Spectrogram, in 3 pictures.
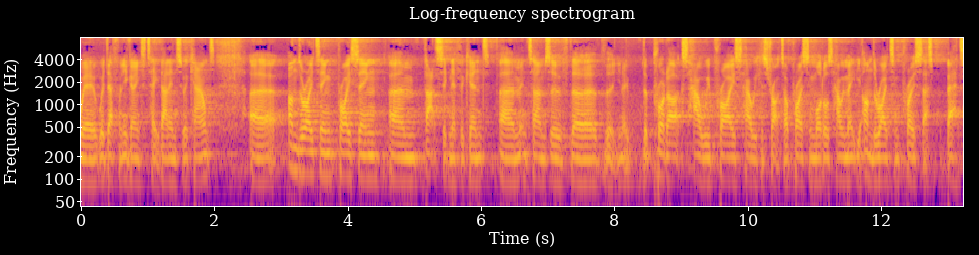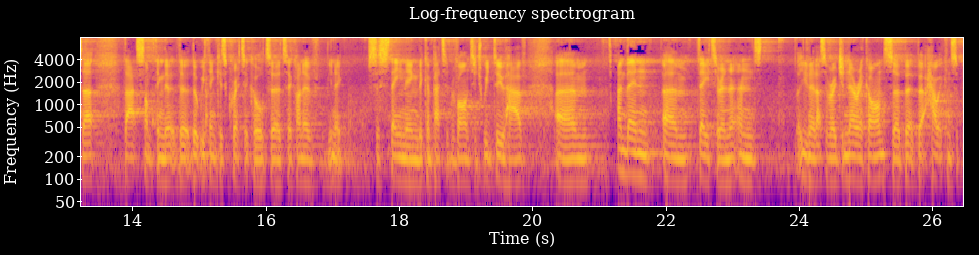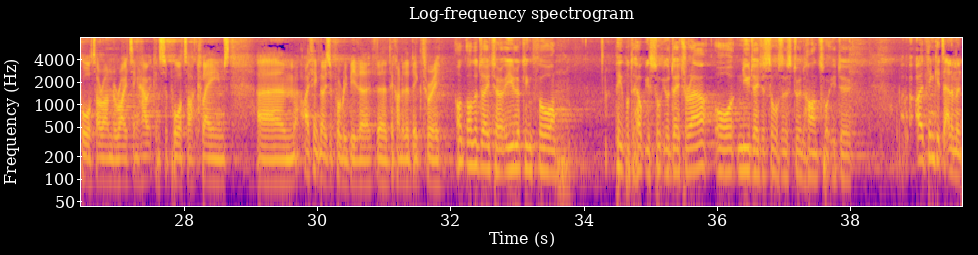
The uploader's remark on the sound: We're back in the Steelyard for our autumn season of evening events. From the first half of our Reverse Pitch event on 24 September.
